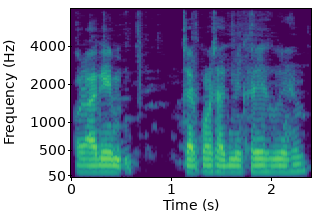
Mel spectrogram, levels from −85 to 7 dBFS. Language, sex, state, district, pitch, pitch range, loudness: Hindi, male, Bihar, Saharsa, 115 Hz, 115-125 Hz, -18 LUFS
